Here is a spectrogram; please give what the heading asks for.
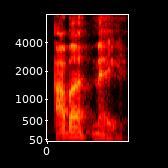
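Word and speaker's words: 危ない: like where where you at sorry if I'm mispronouncing that uh Albany Abba nay is like dangerous now I'll remember that was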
